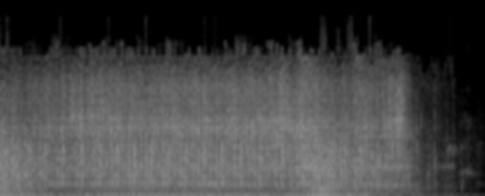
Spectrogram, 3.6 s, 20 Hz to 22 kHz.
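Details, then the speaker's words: 1989 Ford Mustang GT 5.0 Fox body, first run, sprayed with brake clean: it catches and runs ragged and lumpy for about three seconds, then dies whenever throttle is given; it runs only while sprayed. Fuel starvation suspected. "As I try to give it any goomp, it just dies. Still got some. As long as you keep spraying, it keeps running."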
